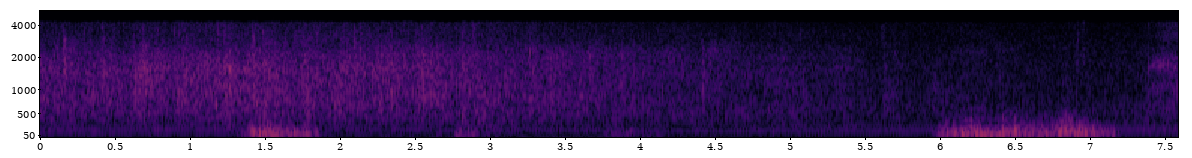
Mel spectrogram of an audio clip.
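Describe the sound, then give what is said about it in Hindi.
Audience applause at a ceremony honoring a young woman: steady, fairly faint clapping that fills the whole stretch, thinning slightly in the middle and swelling again near the end. “हम फिर से तालियों से उसका उमंग उत्साह बढ़ाते हैं”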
